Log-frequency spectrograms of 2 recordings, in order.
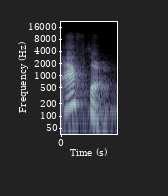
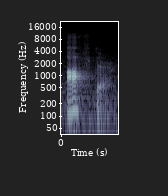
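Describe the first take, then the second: First: It is said in a non-British accent. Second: It is said in a British accent. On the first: "I would say after" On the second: "They would say after"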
